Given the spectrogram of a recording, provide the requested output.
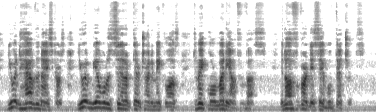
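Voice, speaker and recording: A man with an American accent, fairly high-pitched, very fast and lively in intonation, amid noticeable background noise. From Oregon. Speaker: political commentator. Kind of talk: political monologue. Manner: animated.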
